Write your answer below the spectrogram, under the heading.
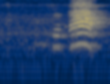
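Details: Parrot mimicking a human word: a short soft syllable, a brief gap, then a loud, bright, strongly harmonic syllable that rises and falls before trailing off.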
